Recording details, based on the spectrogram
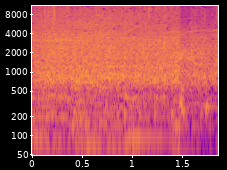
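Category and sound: crowd, crowd ovation and cheering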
